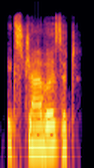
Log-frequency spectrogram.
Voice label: "extravasate", Indian

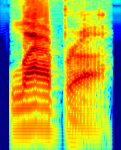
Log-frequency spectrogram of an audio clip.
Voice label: "labra", American

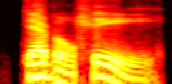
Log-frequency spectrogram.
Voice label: "debauchee", American

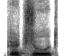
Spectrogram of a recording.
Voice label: "protrude", Indian; Dictionary

